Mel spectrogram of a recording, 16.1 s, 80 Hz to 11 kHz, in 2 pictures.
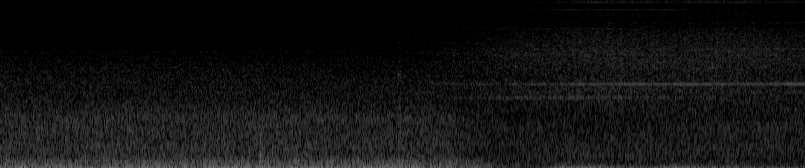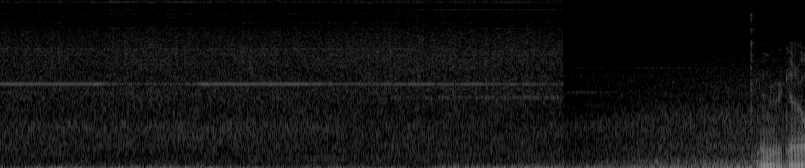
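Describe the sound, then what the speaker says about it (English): Airliner engine number 2 starting in Microsoft Flight Simulator 2020, a steady jet whine and roar over a low rumble, with a voice talking over it. "So start engine number 2."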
